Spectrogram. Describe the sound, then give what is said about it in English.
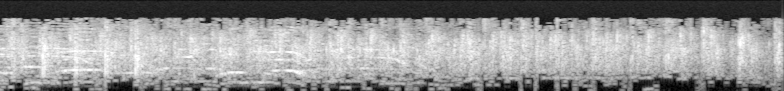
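An audience clapping their hands together in praise of the Lord, a dense, continuous patter of many overlapping claps that holds a steady level for the whole stretch, with no voices standing out. “Clap your hands and praise the Lord right now.”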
